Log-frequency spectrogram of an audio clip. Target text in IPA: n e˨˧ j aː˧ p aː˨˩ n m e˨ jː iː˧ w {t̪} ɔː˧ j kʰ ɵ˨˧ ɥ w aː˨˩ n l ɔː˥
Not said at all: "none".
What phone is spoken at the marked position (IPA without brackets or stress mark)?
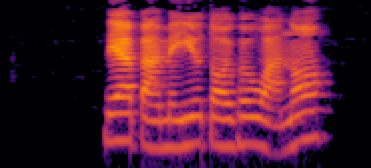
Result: t̪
